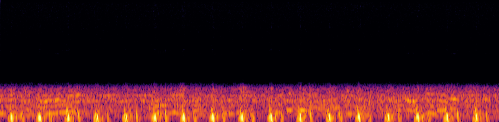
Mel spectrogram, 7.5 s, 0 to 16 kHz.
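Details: Own fast heartbeat recorded while taking deep breaths, with background noise: steady, rapid low thumps around 130 a minute over a muffled hum.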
